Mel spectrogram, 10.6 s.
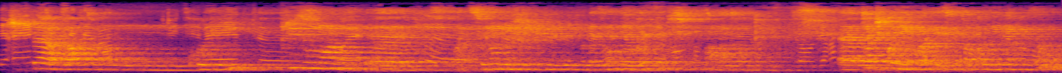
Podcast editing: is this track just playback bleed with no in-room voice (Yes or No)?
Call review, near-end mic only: No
